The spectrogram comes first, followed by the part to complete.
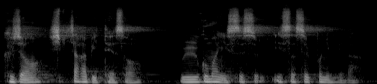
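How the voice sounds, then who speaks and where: A man preaching a sermon earnestly, often dropping to a hushed, near-whispered voice when quoting. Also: lowish voice, steady tone, a little fast, husky. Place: church sanctuary. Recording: church hall reverb.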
